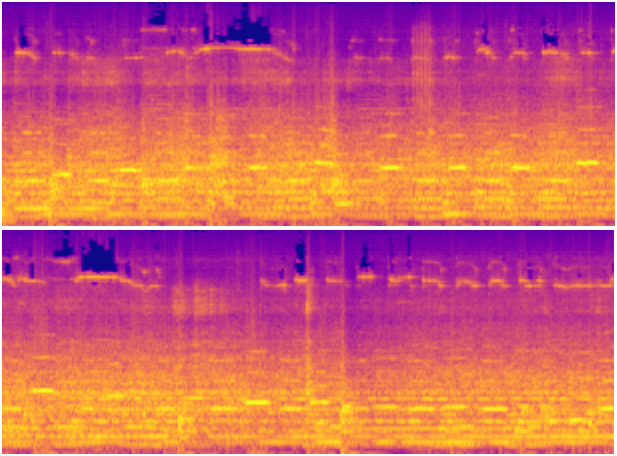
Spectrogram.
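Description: Loud music playing continuously: a steady stream of held, changing notes with no break.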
